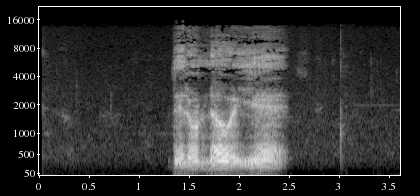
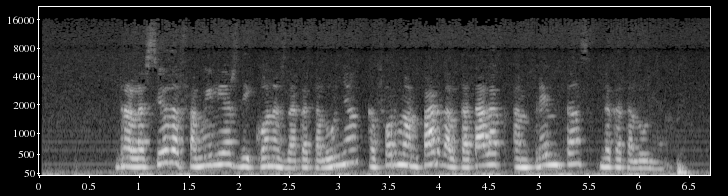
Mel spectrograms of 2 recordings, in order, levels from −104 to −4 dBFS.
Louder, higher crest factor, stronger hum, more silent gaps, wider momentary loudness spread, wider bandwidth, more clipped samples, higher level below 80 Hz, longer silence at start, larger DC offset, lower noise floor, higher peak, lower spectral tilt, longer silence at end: first, -20 LUFS vs -26 LUFS; about the same, 20 dB vs 16 dB; neither; neither; first, 12 LU vs 9 LU; second, 14 kHz vs 15.5 kHz; neither; second, -68 dBFS vs -46 dBFS; first, 1.35 s vs 0.05 s; neither; first, -67 dBFS vs -50 dBFS; first, -4 dBFS vs -10 dBFS; second, -3 dB/octave vs -8 dB/octave; first, 1.15 s vs 0.15 s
